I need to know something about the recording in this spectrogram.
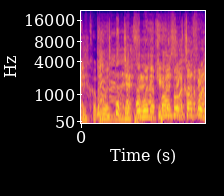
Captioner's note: laughing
